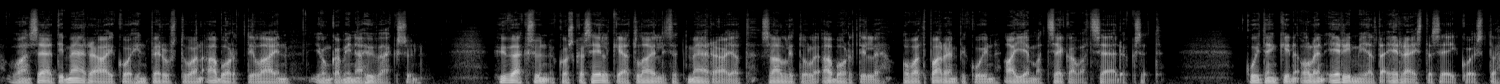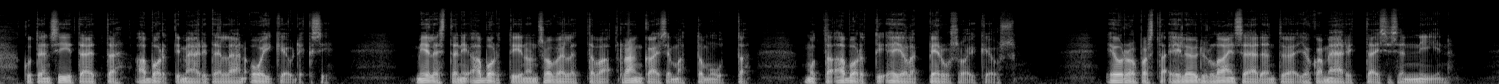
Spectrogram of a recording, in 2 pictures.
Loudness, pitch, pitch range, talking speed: -22 LUFS, 70 Hz, 65-80 Hz, 100 wpm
